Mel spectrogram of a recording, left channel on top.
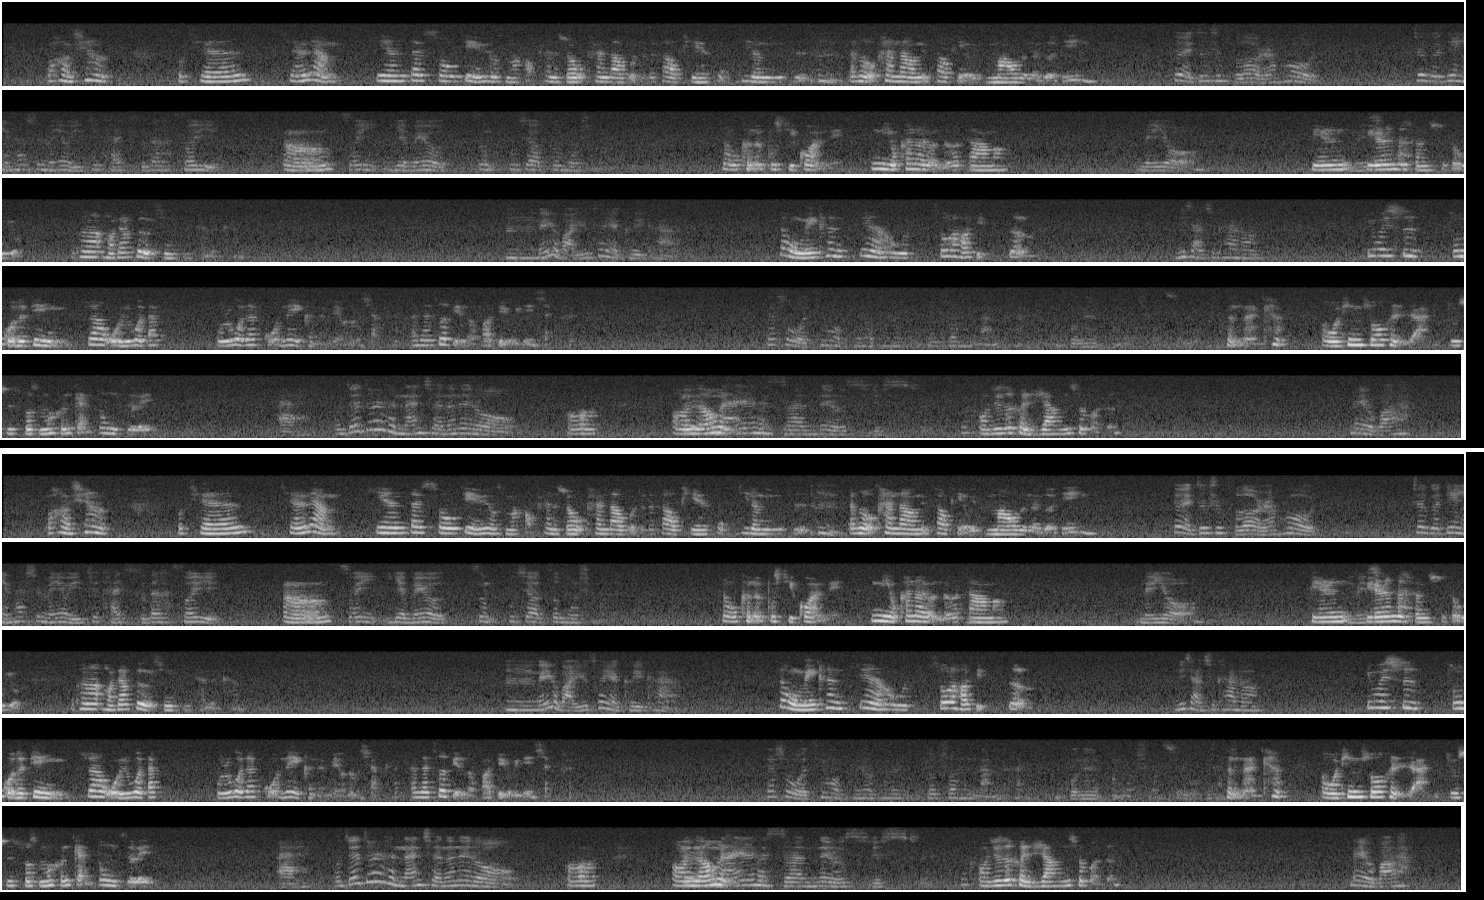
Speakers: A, on the right; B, on the right.
A: 我好像我前前两天在搜电影院有什么好看的时候，我看到过这个照片，我不记得名字，
B: 嗯，
A: 但是我看到那个照片有一只猫的那个电影，
B: 对，就是《Flow》，然后这个电影它是没有一句台词的，所以
A: 啊，
B: 所以也没有字，不需要字幕什么的。
A: 那我可能不习惯嘞。你有看到有哪吒吗？
B: 嗯，没有。
A: 别人别人的城市都有。
B: 我没去看，
A: 我看到好像赫尔辛基才能看吧，
B: 嗯，没有吧？渔村也可以看，
A: 但我没看见啊，我搜了好几次了，
B: 你想去看吗？
A: 因为是中国的电影，虽然我如果在我如果在国内可能没有那么想看，但在这边的话就有一点想看，
B: 但是我听我朋友他们都说很难看，国内的朋友说，所以我不想去看。
A: 很难看。呃我听说很燃，就是说什么很感动之类的，
B: 哎，我觉得就是很男权的那种，
A: 哦、哦、
B: 就是男人很喜欢的那种叙事，
A: 然后很很
B: 就很讨厌的，
A: 哦，就是很燃什么的。
B: 没有吧？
